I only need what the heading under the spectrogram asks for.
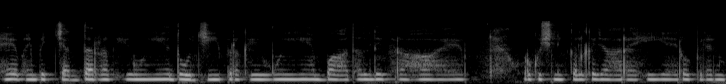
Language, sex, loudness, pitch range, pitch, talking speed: Magahi, female, -30 LUFS, 225-230 Hz, 230 Hz, 205 wpm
